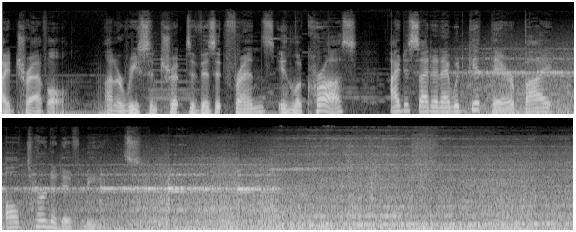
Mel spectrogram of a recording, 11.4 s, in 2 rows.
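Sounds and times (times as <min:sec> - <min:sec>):
speech: 0:00.0 - 0:07.6
passenger train rumbling along the rails: 0:04.4 - 0:11.4
faint metallic squeals and rattling from the train cars: 0:04.5 - 0:10.1.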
